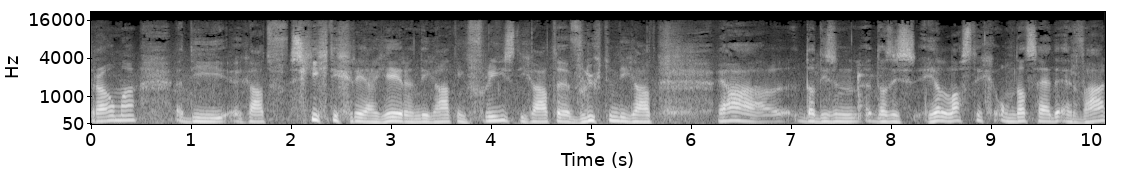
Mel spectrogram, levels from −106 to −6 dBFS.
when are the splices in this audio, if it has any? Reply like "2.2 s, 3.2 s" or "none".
2.0 s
